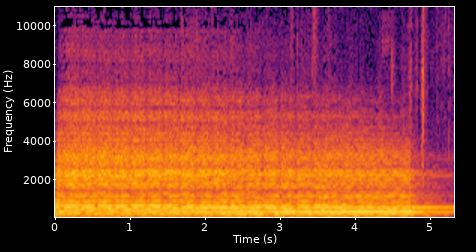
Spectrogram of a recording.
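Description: A sustained electric guitar chord rings through a tremolo pedal, loud and continuous with a steady pulsing shimmer, before fading out at the end.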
